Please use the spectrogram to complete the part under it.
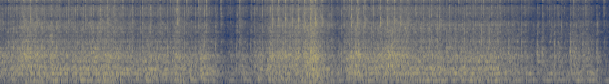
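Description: A sewing machine stitches straight across a quilt, a steady, fairly loud motor whir with fast needle chatter that runs throughout with only a slight dip partway.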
